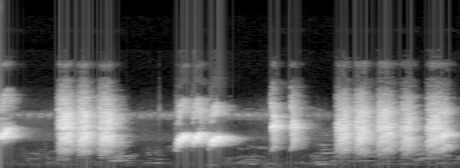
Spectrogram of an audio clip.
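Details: Sooty-headed bulbul, lively song full of fill-ins, used to stimulate young birds: clustered harsh high chatters alternating with a short clear whistled phrase, then a quick string of rasping bursts.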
